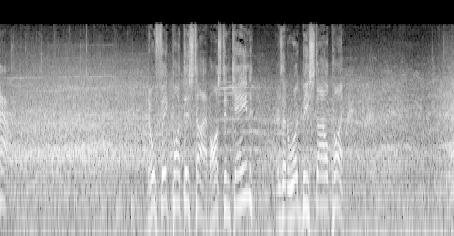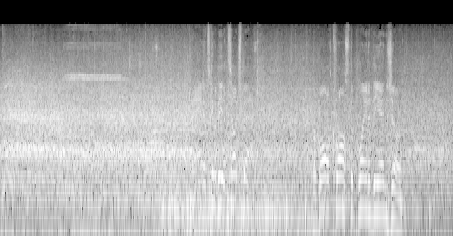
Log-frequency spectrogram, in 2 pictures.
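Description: A large crowd roars and cheers in a stadium, swelling louder.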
